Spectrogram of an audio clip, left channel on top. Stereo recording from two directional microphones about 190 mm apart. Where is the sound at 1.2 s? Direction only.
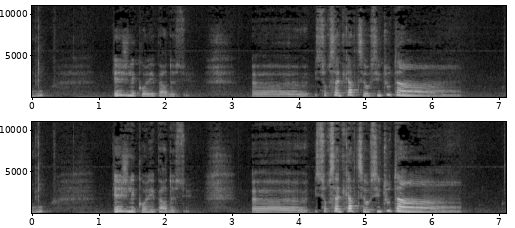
40° right (ahead or behind).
